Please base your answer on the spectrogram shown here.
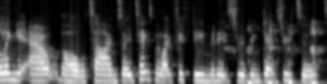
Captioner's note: laughing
